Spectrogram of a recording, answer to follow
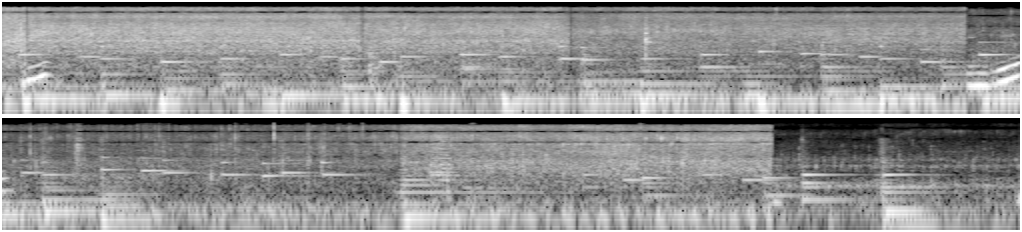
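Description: Pork and onions sizzling steadily as they fry in hot oil in a wok over a wood fire. The sizzle stops abruptly about nine seconds in.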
